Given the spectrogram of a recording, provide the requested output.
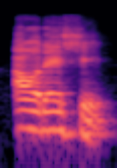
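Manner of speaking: ordinary talk, nothing marked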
